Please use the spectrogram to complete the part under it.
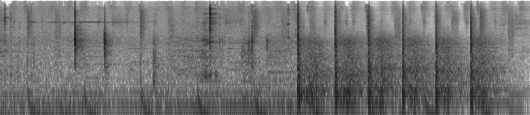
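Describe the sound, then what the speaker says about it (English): A series of sharp knocks on a wall to locate studs, irregular at first then quicker and louder, each a short hollow thud. "You see we're knocking it right now to find the studs."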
